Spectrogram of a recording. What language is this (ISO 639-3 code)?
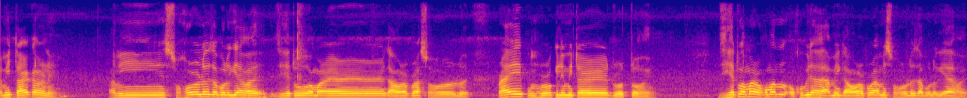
asm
